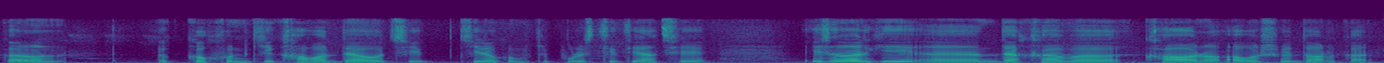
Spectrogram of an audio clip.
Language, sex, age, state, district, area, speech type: Bengali, male, 18-30, West Bengal, Murshidabad, urban, spontaneous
